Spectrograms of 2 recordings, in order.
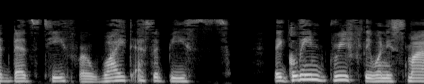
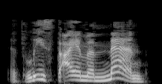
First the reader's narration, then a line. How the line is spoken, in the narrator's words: Konstantin snapped shrill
